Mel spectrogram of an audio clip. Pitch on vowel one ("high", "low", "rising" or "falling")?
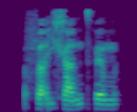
rising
